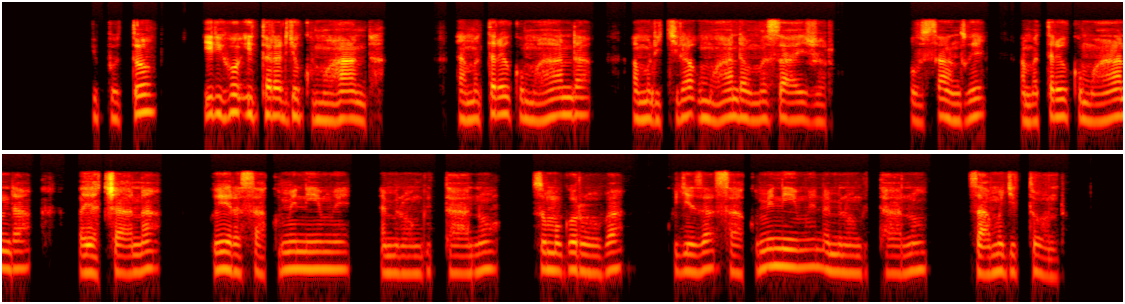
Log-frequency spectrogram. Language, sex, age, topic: Kinyarwanda, male, 25-35, government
